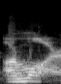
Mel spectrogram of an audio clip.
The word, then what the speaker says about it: Armour: armor Pro AR M or more or more is how it really pronounce it but are more Pro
